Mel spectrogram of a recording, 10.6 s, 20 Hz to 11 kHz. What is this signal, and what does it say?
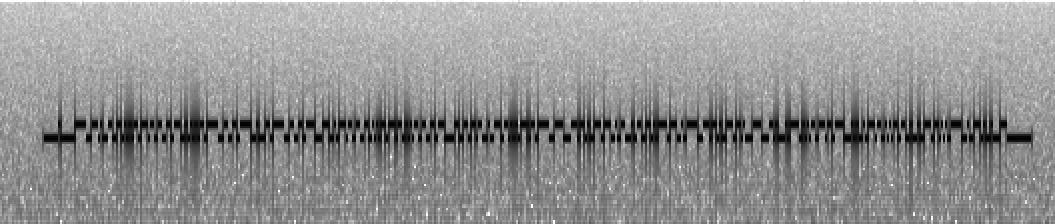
TTY/TDD text telephone tones (45.45 baud Baudot), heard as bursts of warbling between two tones, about 400 Hz shift, 1600 Hz centre. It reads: THIS INSTITUTION IS SIMILAR TO ANCIENT AGOGES OF SPARTA.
